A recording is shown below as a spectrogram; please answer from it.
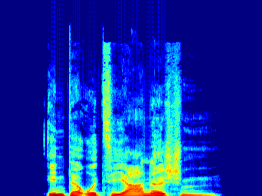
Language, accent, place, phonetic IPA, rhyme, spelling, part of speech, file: German, Germany, Berlin, [ɪntɐʔot͡seˈaːnɪʃm̩], -aːnɪʃm̩, interozeanischem, adjective, De-interozeanischem.ogg
- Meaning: strong dative masculine/neuter singular of interozeanisch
